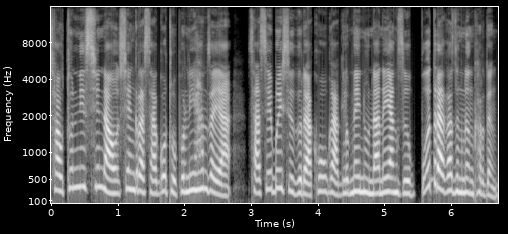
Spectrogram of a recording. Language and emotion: Bodo, angry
